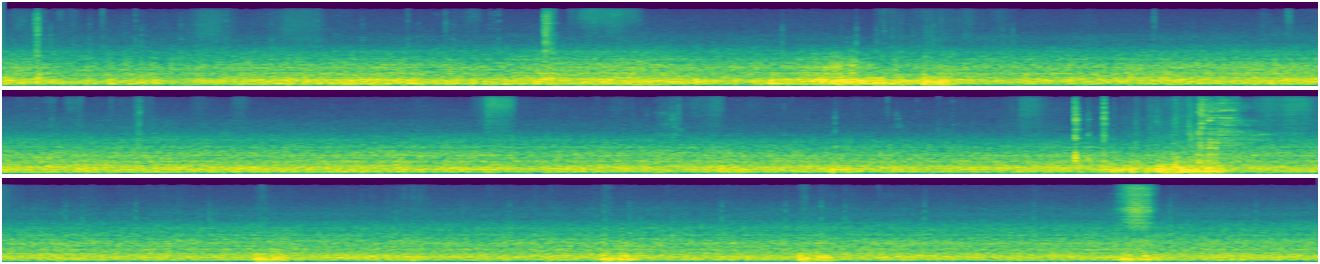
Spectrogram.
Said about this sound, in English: Whoa, big truck. Whoa, big truck incoming.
